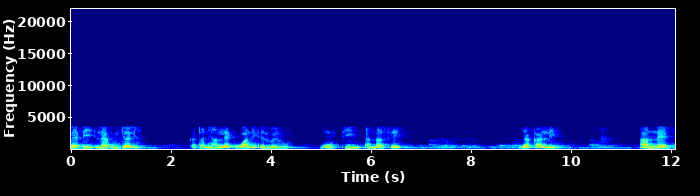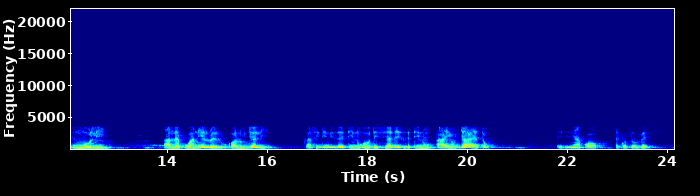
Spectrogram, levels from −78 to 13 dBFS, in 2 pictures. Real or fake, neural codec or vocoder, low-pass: fake; vocoder, 22.05 kHz, 80 mel bands, WaveNeXt; 3.6 kHz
